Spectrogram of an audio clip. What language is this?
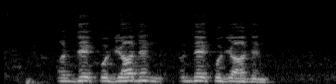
Saraiki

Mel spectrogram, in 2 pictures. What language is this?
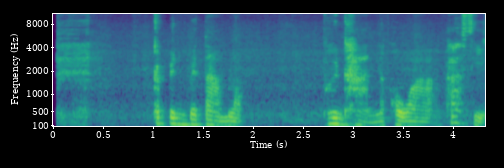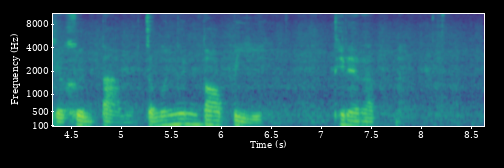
Thai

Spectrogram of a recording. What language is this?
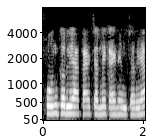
Marathi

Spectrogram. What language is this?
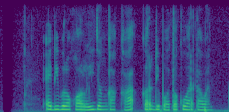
Sundanese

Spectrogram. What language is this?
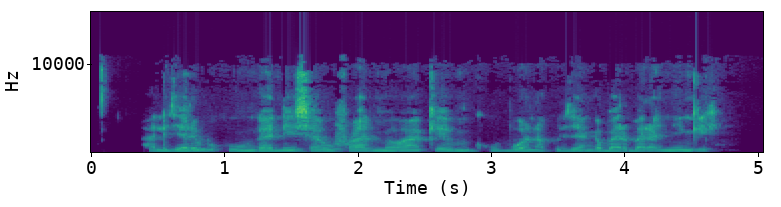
Swahili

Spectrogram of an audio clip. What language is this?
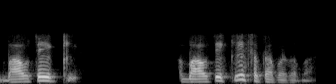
Nepali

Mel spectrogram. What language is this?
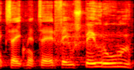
Swiss German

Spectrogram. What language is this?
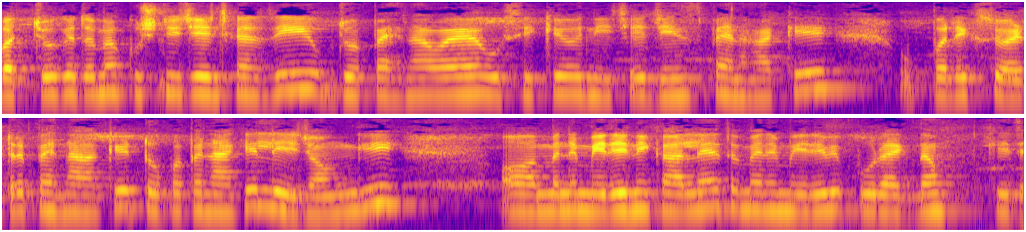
Hindi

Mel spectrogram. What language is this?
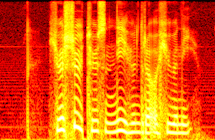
Norwegian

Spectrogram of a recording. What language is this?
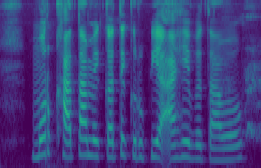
Chhattisgarhi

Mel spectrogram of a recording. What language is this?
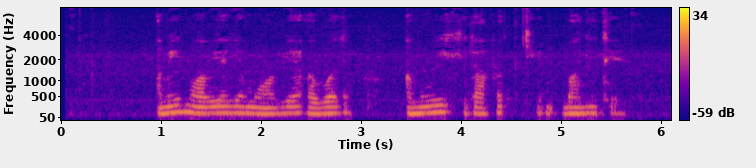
Urdu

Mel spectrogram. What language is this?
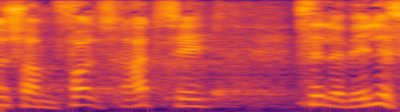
Danish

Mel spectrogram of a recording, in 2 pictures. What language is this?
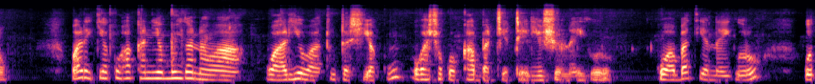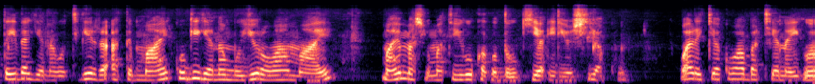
Kikuyu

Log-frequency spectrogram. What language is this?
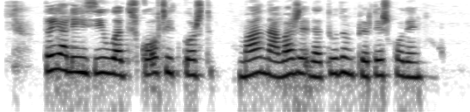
Mari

